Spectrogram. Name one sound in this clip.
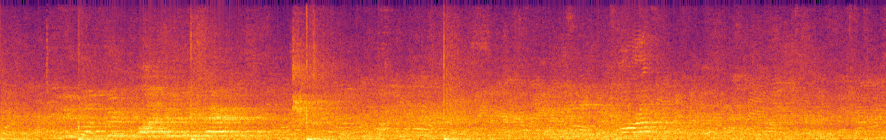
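Spectators call out and chatter in an echoing gym.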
